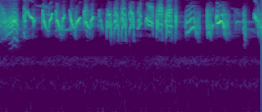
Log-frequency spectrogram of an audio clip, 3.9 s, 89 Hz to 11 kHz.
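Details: Many Eurasian siskins in a garden on 19 March 2013, giving a dense, fast twittering of high chirps and short trills with quick rising-and-falling notes, nearly without pause.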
